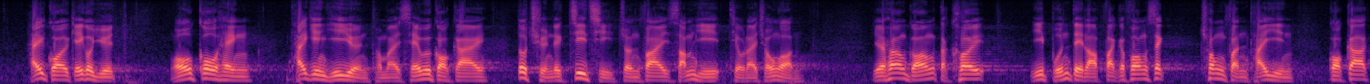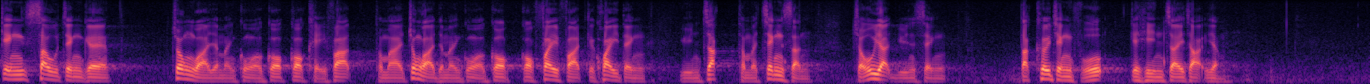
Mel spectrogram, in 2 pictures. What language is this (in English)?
Cantonese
